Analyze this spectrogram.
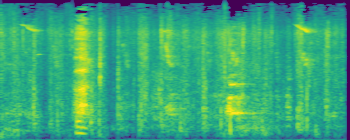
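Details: Alaskan Malamute. An Alaskan Malamute vocalizes in brief, rough bursts, a strong yelping call followed by softer whining and grumbling tones. A faint human voice can be heard in the background.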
